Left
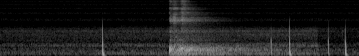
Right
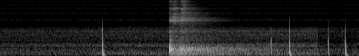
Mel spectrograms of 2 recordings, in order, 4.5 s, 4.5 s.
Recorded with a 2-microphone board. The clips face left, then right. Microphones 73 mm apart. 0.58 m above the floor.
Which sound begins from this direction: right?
Writing, at 2.1 s.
